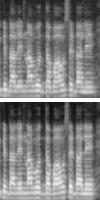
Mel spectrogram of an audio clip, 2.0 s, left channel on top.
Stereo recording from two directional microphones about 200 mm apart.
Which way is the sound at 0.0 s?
35° right (ahead or behind).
